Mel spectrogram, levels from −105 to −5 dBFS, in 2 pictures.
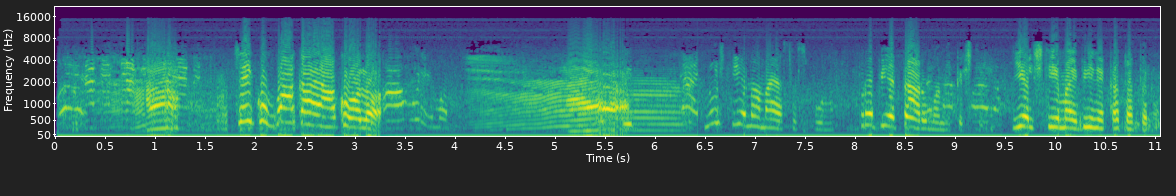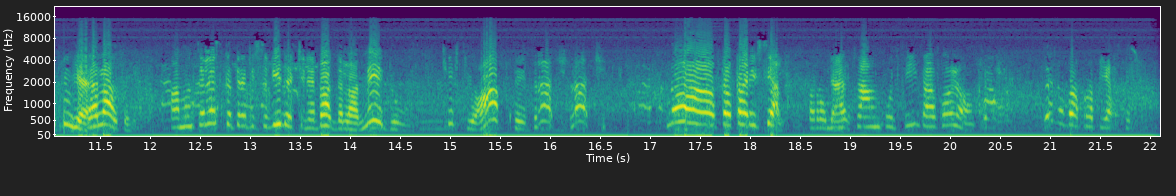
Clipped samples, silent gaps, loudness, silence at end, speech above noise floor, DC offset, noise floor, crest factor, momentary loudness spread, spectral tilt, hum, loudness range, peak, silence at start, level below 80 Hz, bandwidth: under 0.1%; none; -17 LUFS; 0 s; 20 dB; 2%; -37 dBFS; 16 dB; 20 LU; -3.5 dB/octave; none; 6 LU; -2 dBFS; 0 s; -46 dBFS; 15 kHz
